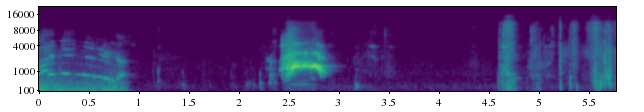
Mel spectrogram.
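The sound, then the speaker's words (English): A dog bites and chews on a person, making a quick burst of crunchy, clicking mouth sounds, after a short vocal cry and a brief shrill yelp. “My dog is still biting me!”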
